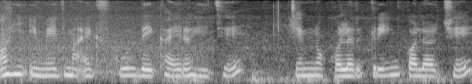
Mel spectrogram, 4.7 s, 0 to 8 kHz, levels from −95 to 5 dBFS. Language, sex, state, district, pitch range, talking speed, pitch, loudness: Gujarati, female, Gujarat, Gandhinagar, 195-220 Hz, 165 wpm, 205 Hz, -16 LUFS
